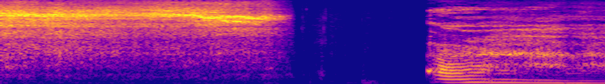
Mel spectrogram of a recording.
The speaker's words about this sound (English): listen to this. This is all one inhale. You see what I'm saying? Like, that's all one.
